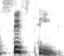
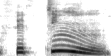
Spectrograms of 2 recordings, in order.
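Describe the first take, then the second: First: "fifty" stressed on the first syllable, short "ty"; FIFTY short ending. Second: Put-on "fifteen" with a long, falling "teen"; FIFTEEN drawn out. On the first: Teacher contrasts fifty with fifteen, short ending. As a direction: keep the end of "fifty" brief. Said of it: "O quinze eu puxo ... o cinquenta". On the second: Teacher contrasts fifteen with fifty, long final syllable. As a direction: stretch the ending of "fifteen". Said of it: "O quinze eu puxo". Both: Shown as a demonstration.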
